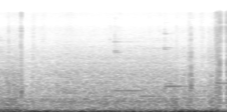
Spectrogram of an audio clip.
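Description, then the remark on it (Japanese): Steady low road rumble inside a moving car, a constant engine and tyre drone filling the cabin, with a few faint clicks and rattles over it and no one talking. “まあまあまあでもね車に乗って移動しているので別にあの寒ければ”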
